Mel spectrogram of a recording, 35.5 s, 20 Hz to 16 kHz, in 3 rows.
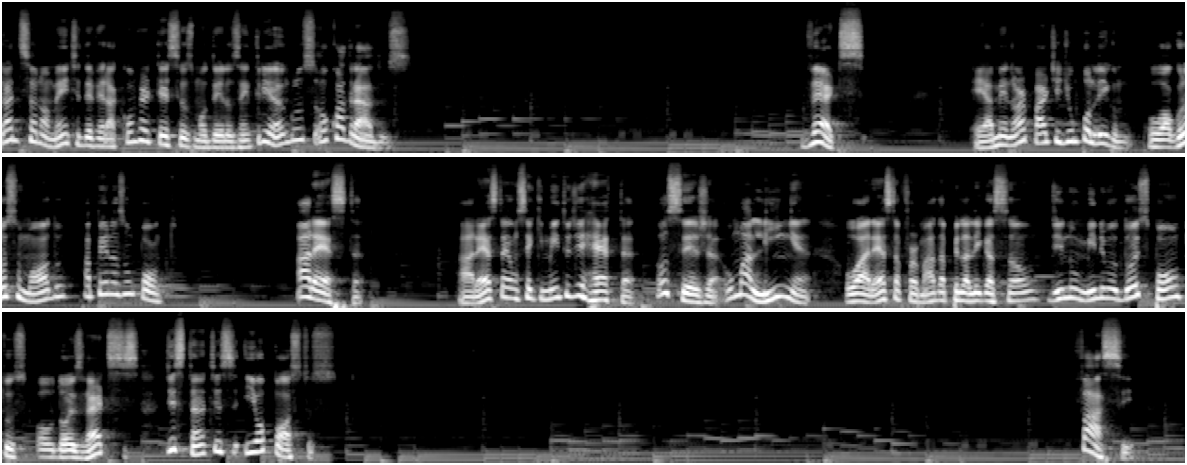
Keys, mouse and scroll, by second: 1.4 Tab, 2.1-5.8 middle drag, 5.4 KP_Decimal, 5.8 1, 6.9-8.9 middle drag, 9.3-12.2 drag, 15.4 2, 23.2-24.2 middle drag, 24.2 click, 24.4 middle click, 25.2 KP_5, 25.9-28.8 middle drag, 29.8 KP_Decimal, 30.5 middle click, 31.3-32.4 drag, 34.4 middle click, 35.3-35.4 drag.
